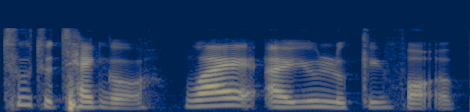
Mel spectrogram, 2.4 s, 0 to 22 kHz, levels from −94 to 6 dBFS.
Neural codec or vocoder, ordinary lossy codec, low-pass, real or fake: none; none; none; real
